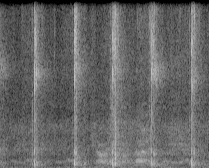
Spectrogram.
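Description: Skipping rope slapping a gym mat on each turn, in a steady rhythm of about two and a half strikes a second.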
